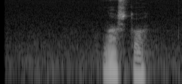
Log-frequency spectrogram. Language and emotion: Russian, neutral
